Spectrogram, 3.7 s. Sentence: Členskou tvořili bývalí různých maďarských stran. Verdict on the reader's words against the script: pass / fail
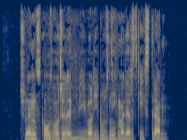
pass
